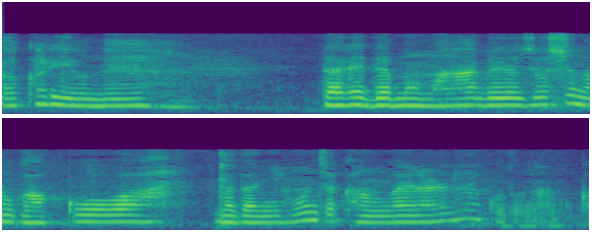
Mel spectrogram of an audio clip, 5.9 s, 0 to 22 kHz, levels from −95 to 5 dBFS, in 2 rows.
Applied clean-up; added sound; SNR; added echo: none; none; none; none.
